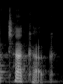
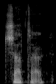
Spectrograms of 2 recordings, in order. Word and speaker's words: Çatak: Ja, aber ich muss den Deutsch aussprechen, also Ilka Takak. – Nein, Çatak heißt das. – Katak steht hier, ganz nein, deutschlich. – Nein, das ist das C unten mit dem Dings dran, mit dem Kringel da.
